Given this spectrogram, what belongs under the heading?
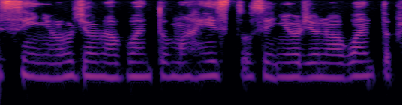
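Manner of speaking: hushed plea to God, no sobbing; retold tearful plea. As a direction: plead quietly, at the end of your strength. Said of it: "yo comencé a llorar y yo le dije".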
